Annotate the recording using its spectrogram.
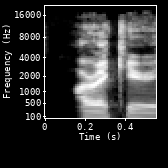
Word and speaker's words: Harakiri: Yes, Harakiri.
